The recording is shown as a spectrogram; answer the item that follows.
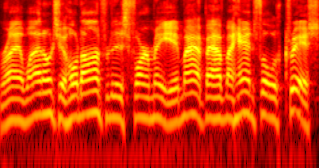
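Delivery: put-on cowboy accent. Trying out voices for Asriel in a fic, asked for a cowboy accent. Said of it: "you want a cowboy accent?".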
